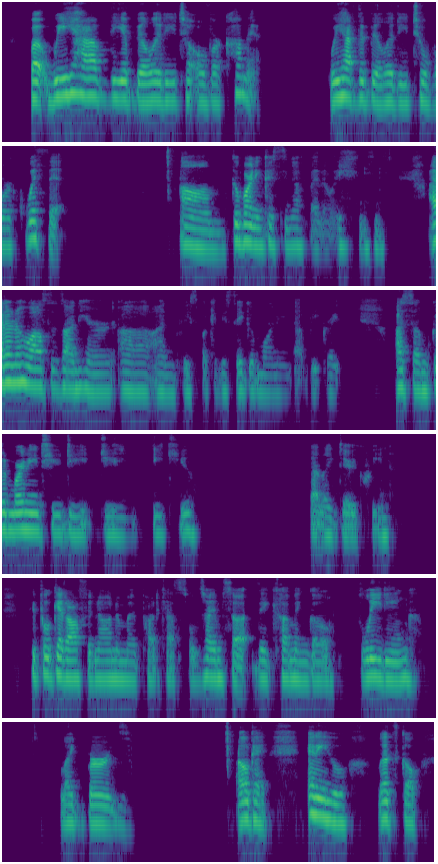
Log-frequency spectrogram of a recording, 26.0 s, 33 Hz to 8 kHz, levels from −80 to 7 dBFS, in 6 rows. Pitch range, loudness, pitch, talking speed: 150-180 Hz, -26 LUFS, 160 Hz, 180 wpm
